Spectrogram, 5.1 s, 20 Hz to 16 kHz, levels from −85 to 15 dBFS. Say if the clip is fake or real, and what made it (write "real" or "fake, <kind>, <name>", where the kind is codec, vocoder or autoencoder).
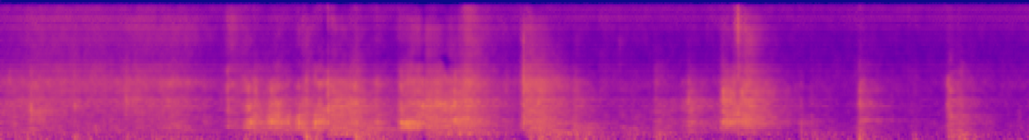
fake, vocoder, Vocos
